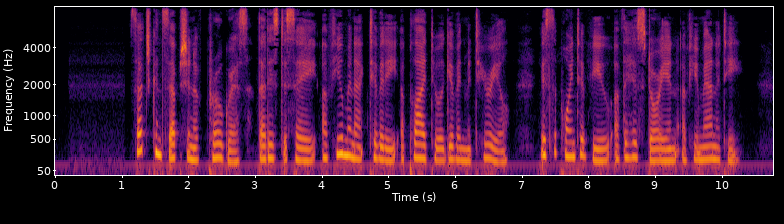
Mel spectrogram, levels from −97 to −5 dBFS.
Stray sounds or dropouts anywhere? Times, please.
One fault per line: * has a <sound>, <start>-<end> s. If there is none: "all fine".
all fine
